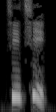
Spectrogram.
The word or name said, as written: 机器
